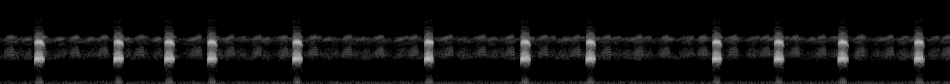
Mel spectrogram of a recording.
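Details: Kawamura's rice frog in Fukuoka paddy fields, Itoshima, Japan: a dozen brief, bright croaks, some in quick pairs and others spaced a second apart, over a continuous buzzing chorus of more frogs.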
